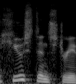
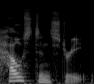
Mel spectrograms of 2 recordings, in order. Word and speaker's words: Houston Street: It's not Houston Street. It's Houston Street.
